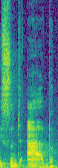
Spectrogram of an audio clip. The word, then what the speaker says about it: Ebbe: Before I answer that question, I must pedantically point out the correct pronunciation should be St. Ebbe, but we'll stick to Ebbe because it's what we call around here, so fair enough.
